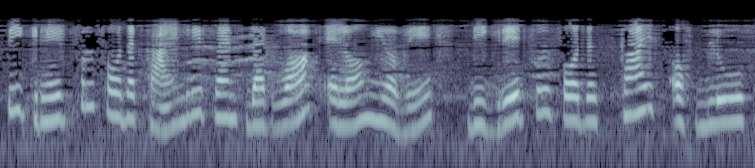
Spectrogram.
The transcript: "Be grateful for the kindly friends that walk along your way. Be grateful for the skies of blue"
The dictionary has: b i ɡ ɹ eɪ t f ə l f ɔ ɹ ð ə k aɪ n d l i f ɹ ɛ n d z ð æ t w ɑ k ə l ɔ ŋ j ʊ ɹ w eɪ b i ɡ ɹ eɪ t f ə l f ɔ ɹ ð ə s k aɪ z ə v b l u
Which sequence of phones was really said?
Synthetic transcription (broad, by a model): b i ɡ ɹ eɪ t f ə l f ɔ ɹ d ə k aɪ n d l i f ɹ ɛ n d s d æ t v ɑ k ə l ɔ ŋ j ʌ ɹ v eɪ b i ɡ ɹ eɪ t f ə l f ɔ ɹ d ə s k aɪ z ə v b l u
